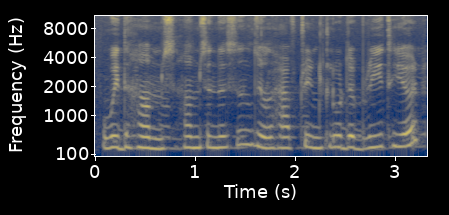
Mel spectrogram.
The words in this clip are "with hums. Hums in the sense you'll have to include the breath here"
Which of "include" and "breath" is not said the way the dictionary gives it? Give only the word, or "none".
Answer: breath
